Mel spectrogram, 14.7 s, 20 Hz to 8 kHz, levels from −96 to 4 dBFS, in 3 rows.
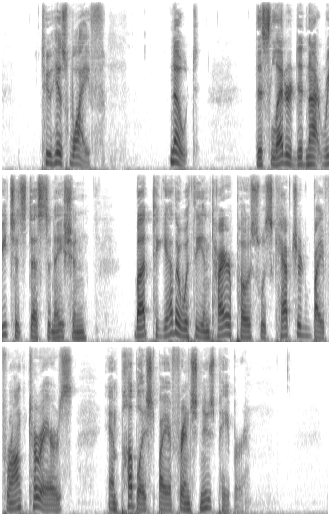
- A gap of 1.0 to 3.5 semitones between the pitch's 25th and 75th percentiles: No, average, 4.9 semitones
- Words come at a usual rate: No, slow, 120 wpm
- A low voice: Yes, low, 125 Hz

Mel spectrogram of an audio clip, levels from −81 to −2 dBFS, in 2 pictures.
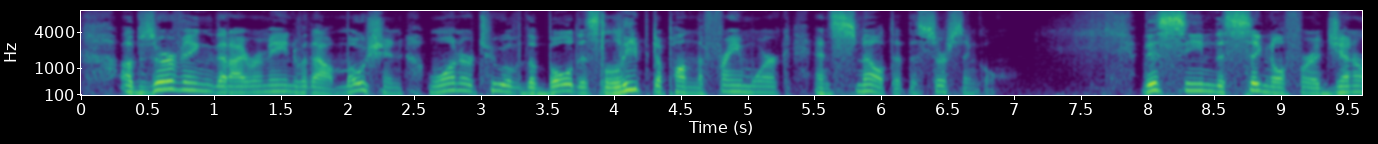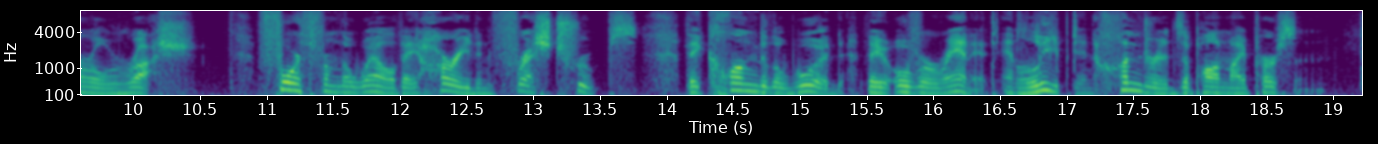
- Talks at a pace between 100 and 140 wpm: No, average, 165 wpm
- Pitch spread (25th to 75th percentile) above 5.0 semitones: No, average, 4.0 semitones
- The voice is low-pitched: No, medium, 155 Hz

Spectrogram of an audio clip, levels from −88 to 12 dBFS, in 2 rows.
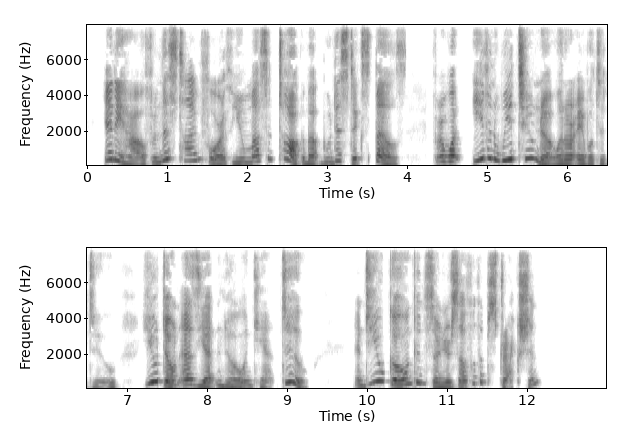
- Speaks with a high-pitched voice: Yes, very high, 255 Hz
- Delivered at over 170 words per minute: Yes, average, 180 wpm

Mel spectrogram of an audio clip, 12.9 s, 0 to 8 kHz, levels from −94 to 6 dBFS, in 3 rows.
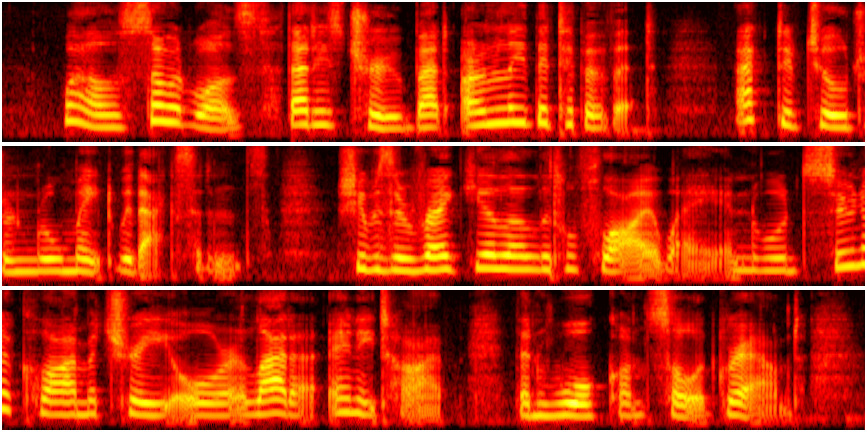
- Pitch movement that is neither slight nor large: Yes, average, 3.2 semitones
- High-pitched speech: Yes, high, 245 Hz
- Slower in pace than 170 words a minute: No, average, 195 wpm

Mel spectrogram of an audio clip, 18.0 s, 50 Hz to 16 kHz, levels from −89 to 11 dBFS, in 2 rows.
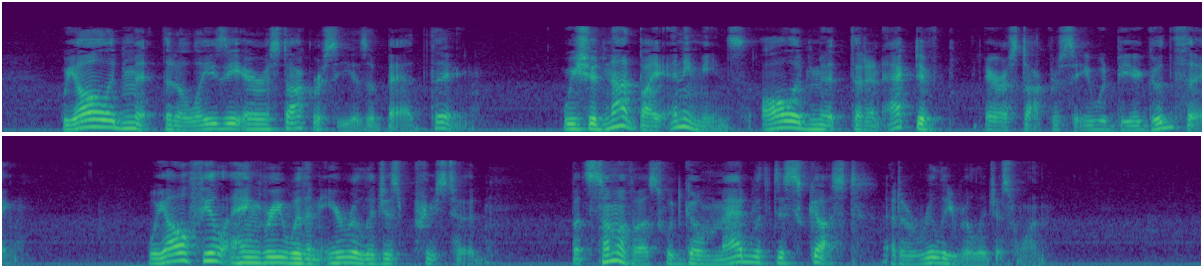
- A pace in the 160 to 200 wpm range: Yes, average, 165 wpm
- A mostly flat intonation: No, average, 4.2 semitones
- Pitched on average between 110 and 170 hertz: Yes, medium, 140 Hz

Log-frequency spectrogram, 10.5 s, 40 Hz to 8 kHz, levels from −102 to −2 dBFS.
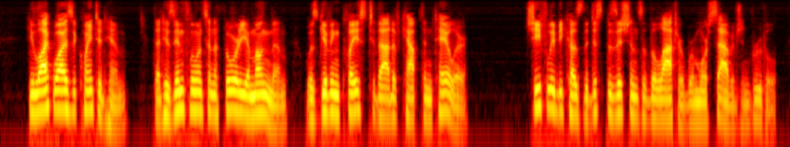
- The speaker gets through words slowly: No, average, 175 wpm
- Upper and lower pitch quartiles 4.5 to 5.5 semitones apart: Yes, average, 4.8 semitones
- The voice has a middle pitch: No, low, 125 Hz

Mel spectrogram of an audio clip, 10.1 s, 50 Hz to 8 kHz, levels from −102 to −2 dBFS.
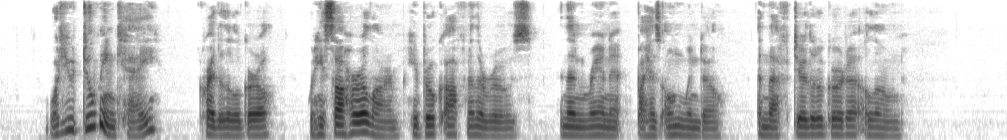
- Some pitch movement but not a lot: No, narrow, 2.2 semitones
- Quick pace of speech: Yes, fast, 210 wpm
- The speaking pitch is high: No, low, 125 Hz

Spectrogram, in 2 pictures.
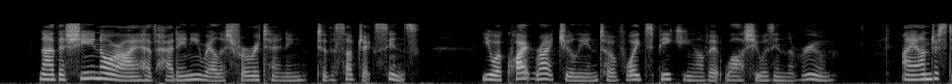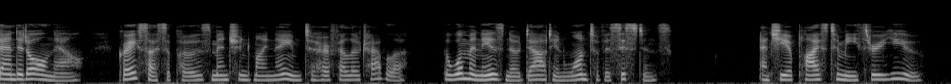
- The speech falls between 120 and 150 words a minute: No, average, 190 wpm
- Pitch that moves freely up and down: No, average, 3.2 semitones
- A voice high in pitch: Yes, high, 210 Hz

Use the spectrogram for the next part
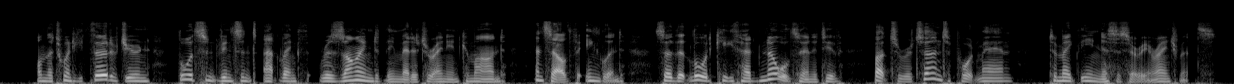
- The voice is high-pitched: No, medium, 150 Hz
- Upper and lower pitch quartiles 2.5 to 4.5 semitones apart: Yes, average, 3.9 semitones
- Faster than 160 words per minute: Yes, average, 180 wpm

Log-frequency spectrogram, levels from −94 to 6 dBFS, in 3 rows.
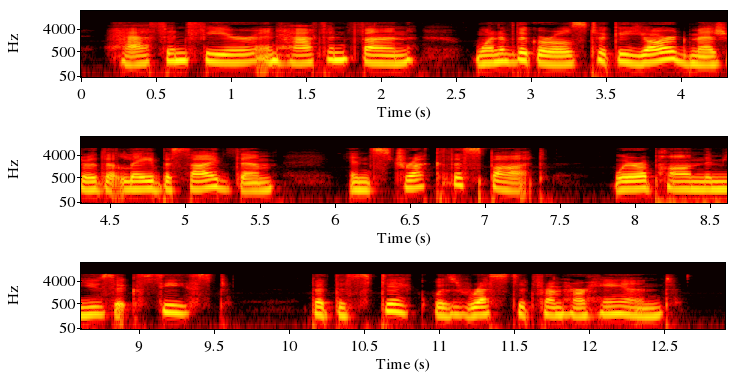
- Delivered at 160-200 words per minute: Yes, average, 165 wpm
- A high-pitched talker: No, medium, 180 Hz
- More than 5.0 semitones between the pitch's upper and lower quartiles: No, narrow, 2.6 semitones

